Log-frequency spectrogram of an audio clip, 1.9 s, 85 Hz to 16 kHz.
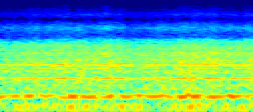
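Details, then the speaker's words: The Laundry Alternative mini automatic washer spinning (owner thinks about 850 RPM intermediate spin); even low drone with steady hum, no thumps, scraping or rattles; phone may exaggerate noise; normal quiet spin cycle. "E como vocês podem ouvir, a máquina está silenciosa, talvez o meu telefone faça parecer mais ruidosa, mas ela é muito silenciosa. Só estando ao lado dela para entender como ela é silenciosa mesmo."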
